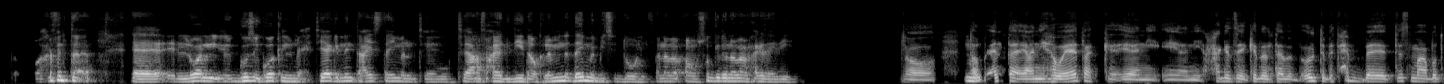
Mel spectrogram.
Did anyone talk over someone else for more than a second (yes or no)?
no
